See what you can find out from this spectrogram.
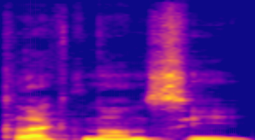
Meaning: Clacton-on-Sea (a resort town in Tendring district, Essex, East of England, England, United Kingdom)
- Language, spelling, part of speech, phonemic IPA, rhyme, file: Norwegian Bokmål, Clacton-on-Sea, proper noun, /ˈklæktn̩.ɔn.siː/, -iː, Nb-clacton-on-sea.ogg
